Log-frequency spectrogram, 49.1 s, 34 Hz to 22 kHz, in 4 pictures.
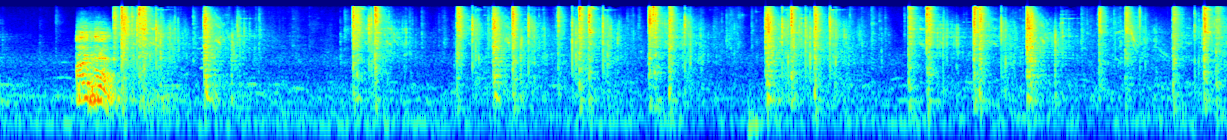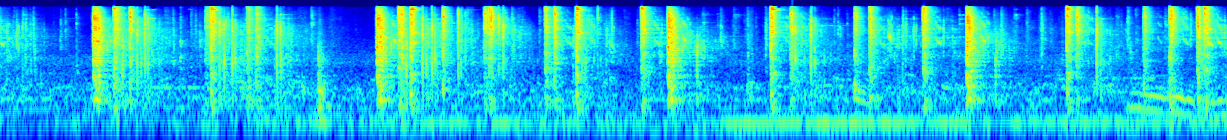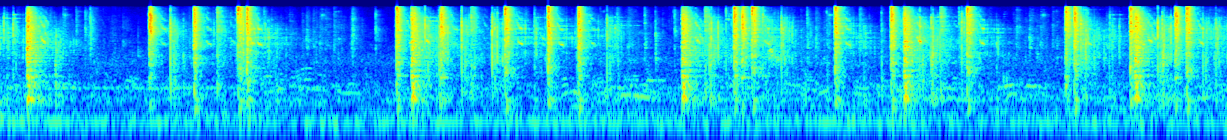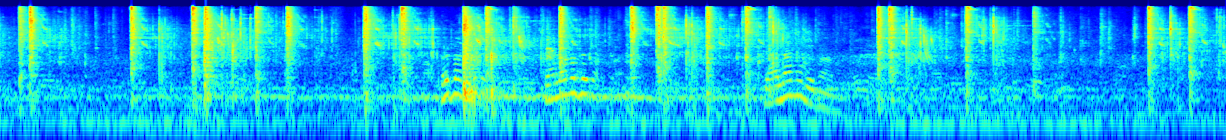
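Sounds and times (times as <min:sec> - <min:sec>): air rifles firing: 0:03.5 - 0:15.4, 0:16.0 - 0:25.4, 0:26.0 - 0:27.5, 0:28.4 - 0:34.6, 0:35.2 - 0:47.5, 0:48.2 - 0:49.0
steel targets pinging: 0:16.0 - 0:25.3, 0:28.4 - 0:45.0, 0:45.6 - 0:47.5.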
